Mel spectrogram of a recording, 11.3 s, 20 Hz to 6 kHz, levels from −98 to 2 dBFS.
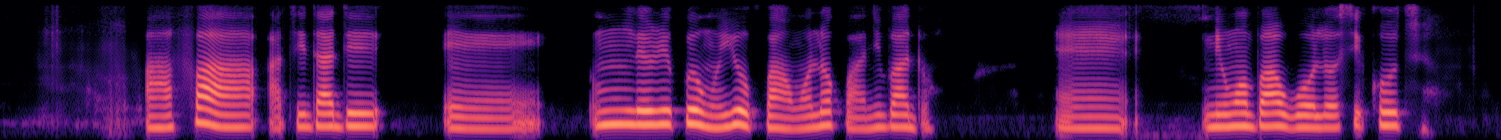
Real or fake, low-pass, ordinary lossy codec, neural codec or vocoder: fake; 5.4 kHz; none; codec, 24 kHz, 1.2 kbps, DualCodec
